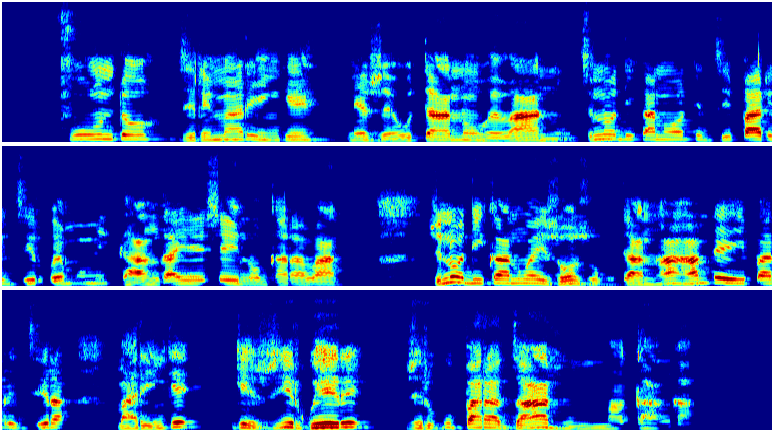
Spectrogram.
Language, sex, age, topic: Ndau, female, 36-49, health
